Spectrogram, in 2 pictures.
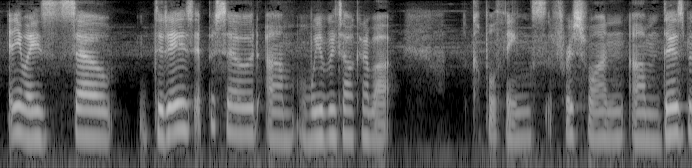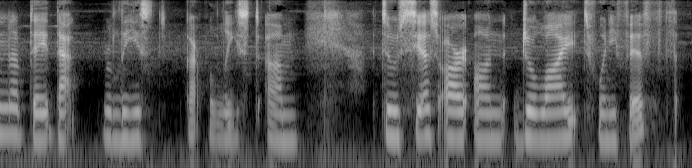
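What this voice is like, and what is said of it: Voice affected by a cold. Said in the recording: “sorry about my voice. I just got a cold, so my voice is a little bit weird”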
